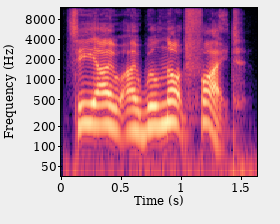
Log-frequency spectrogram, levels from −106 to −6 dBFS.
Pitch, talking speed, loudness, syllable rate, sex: 190 Hz, 185 wpm, -15 LUFS, 3.4 syllables/s, male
